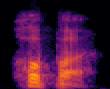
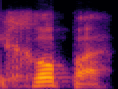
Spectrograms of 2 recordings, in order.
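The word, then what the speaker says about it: chuppah: ah see there's your hoopa that c-h-u-p-a is hoppa that's how that's pronounced you don't hear the c um and if you want to get really jewish then it would be koppa but you don't have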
